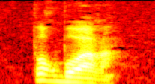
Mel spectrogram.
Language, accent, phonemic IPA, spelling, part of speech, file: French, France, /puʁ.bwaʁ/, pourboire, noun, LL-Q150 (fra)-pourboire.wav
- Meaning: tip (extra money given to e.g. a waiter in appreciation of service)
